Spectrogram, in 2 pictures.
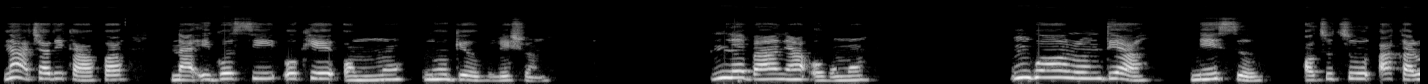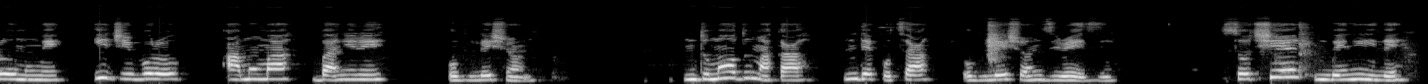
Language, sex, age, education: Igbo, female, 30-45, tertiary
